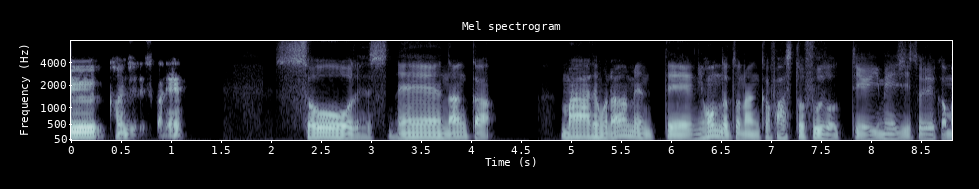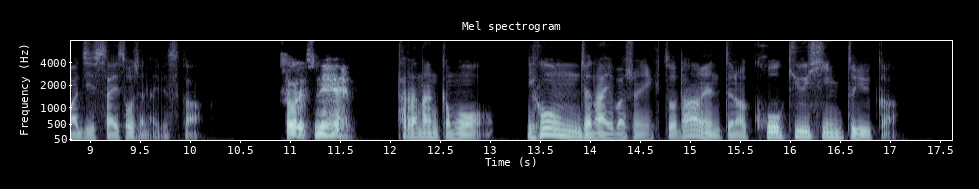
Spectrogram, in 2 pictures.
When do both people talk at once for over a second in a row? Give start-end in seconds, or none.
none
